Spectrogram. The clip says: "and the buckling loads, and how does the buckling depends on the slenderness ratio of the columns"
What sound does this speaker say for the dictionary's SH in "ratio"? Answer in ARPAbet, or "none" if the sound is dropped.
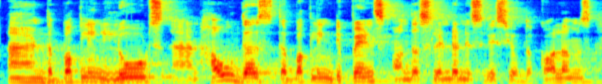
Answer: S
